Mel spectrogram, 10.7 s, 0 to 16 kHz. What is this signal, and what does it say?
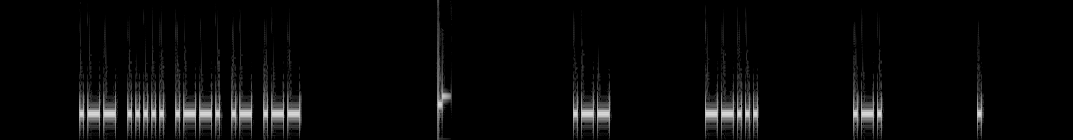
Morse code, heard as a keyed tone, about 31 wpm, spaced as for 14 wpm, 700 Hz. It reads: W5PAW W7RE
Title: USA Call Signs - 8x Character Spacing - 30wpm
